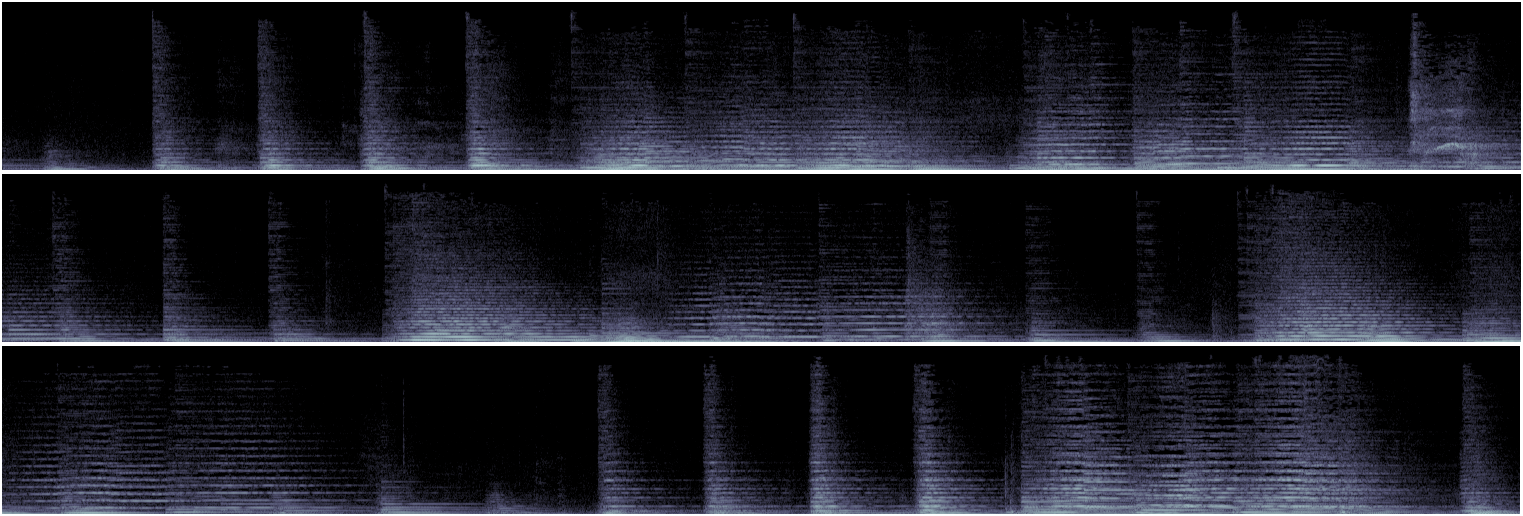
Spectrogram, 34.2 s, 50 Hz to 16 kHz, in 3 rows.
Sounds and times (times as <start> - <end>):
Music: 0.0 - 34.1.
